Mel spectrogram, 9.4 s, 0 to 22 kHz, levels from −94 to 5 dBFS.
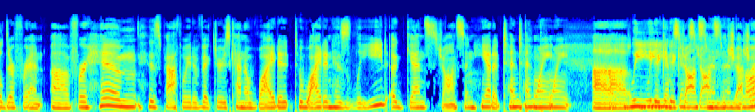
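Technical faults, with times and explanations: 6.40 s to end: doubled audio track. A copy about as loud trails by roughly a fifth of a second. Likely a slower second capture path.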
